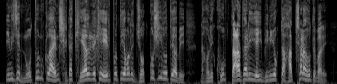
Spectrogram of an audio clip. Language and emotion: Bengali, fearful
